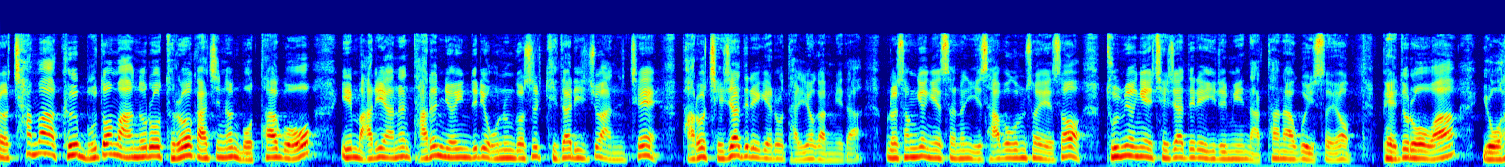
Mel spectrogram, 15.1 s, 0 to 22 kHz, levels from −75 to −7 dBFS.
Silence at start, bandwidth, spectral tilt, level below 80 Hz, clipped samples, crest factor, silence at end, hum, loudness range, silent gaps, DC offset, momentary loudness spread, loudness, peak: 0 s; 11 kHz; -4.5 dB/octave; -58 dBFS; under 0.1%; 20 dB; 0 s; none; 3 LU; none; under 0.1%; 8 LU; -19 LUFS; 0 dBFS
